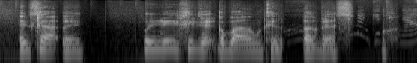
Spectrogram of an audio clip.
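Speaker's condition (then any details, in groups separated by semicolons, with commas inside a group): Cerebral palsy; affects voice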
